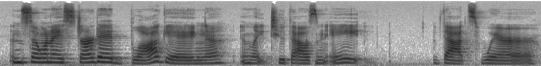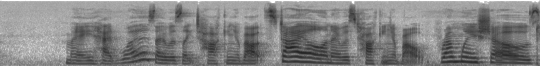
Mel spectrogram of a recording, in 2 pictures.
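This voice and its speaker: On a very clean recording with a silent background, a woman with an American accent speaks at a fairly slow pace, her medium-pitched voice bright and sharp in tone, with lively intonation. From Los Angeles, US West Coast. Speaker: fashion blogger and designer. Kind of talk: casual interview.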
